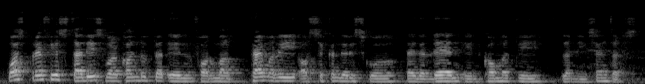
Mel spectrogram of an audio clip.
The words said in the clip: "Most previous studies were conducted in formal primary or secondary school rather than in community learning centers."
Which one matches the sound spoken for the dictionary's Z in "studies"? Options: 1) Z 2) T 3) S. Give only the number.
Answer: 3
